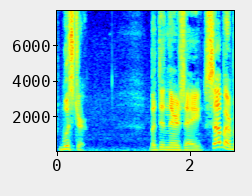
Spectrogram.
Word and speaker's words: Worcester: outside of Boston that spelled Worchester but it's pronounced Worcester but then there's a suburb of Boston called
